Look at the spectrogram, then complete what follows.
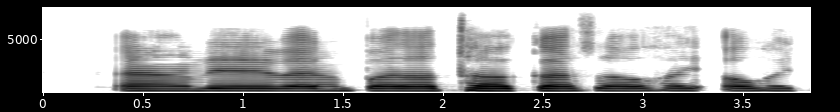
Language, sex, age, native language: Icelandic, male, 13, Icelandic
